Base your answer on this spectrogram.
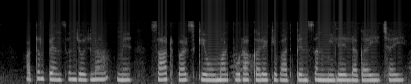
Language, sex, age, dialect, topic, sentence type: Magahi, female, 41-45, Western, banking, statement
